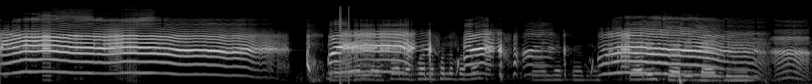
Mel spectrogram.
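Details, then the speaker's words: Six-week-old baby boy crying at a hospital after his six-week vaccination injection: loud, strong, high-pitched crying in long bursts with brief gasps between; he cried less than his mother expected. "we are done and the bee has cried but not so much"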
